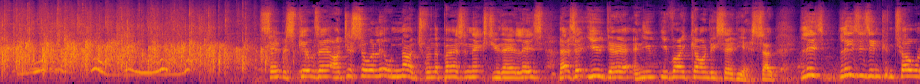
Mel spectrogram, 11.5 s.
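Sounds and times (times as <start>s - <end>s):
audience applause: 0.0s - 3.9s
speech: 3.4s - 11.4s.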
